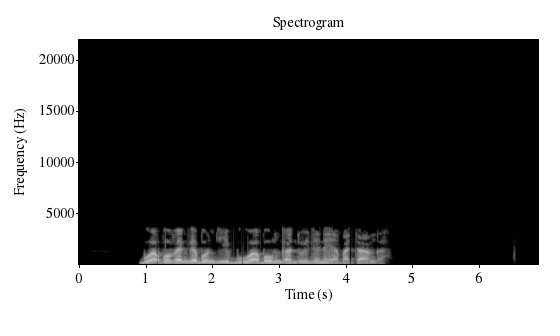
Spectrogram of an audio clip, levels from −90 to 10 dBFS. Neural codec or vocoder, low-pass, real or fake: none; 3.6 kHz; real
